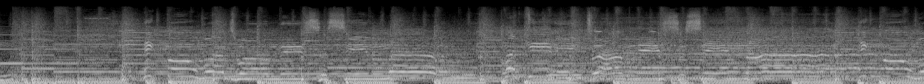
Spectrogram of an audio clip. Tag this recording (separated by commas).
Music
